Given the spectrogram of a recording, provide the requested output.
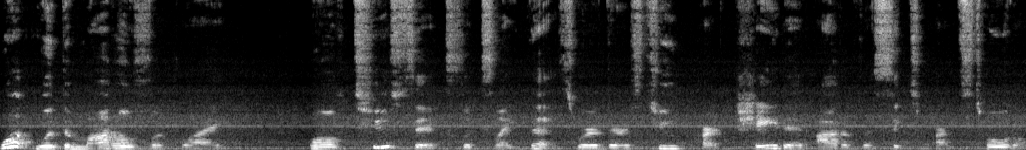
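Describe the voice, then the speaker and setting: A woman speaks at a medium pitch with ordinary pitch variation. Her pace is fairly slow, and there is noticeable background noise. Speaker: elementary school teacher. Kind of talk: recorded math lesson for pupils.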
